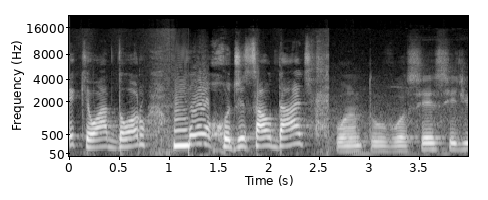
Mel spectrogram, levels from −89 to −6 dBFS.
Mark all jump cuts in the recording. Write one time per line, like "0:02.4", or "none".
0:02.5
